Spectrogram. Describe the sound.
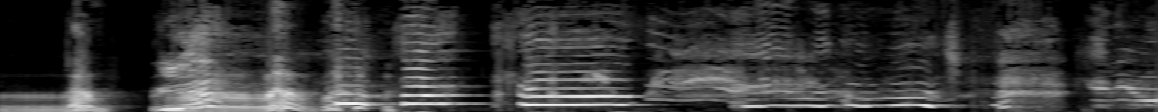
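A man imitates a dog, with a quick series of loud barks and growls that give way to drawn-out, whiny whimpering tones.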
